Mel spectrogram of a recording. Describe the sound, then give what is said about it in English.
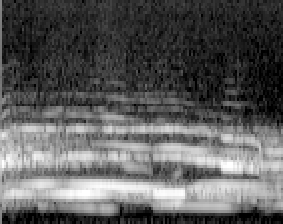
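Several people howl together in imitation of a wolf pack, their long, wavering, overlapping howls loud for about three seconds, with no talking. “I was joined today by the Wolf Pack”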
